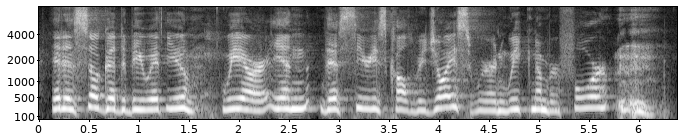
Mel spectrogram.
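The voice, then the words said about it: Voice not fully recovered. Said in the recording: “I'm about 70% back, and you can hear it in my voice.”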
